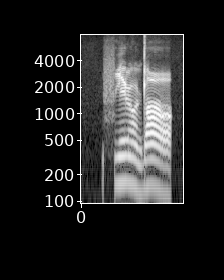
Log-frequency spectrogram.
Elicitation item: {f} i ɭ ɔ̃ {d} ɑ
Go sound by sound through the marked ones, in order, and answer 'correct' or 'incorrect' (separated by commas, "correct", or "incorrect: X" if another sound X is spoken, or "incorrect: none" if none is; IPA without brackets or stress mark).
correct, incorrect: ɖ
